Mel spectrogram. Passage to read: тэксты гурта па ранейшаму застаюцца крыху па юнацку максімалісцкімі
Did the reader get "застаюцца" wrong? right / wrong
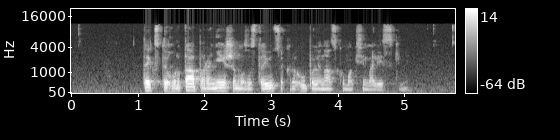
right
